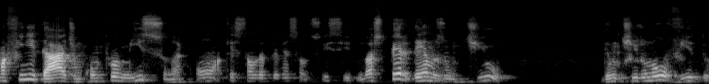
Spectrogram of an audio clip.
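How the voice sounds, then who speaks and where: A man's fairly high, bright, sharp voice at a moderate pace, with lively intonation. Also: big swings in loudness. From Brazil, São Paulo coast (São Vicente/Santos). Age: 60s. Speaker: educator and historian. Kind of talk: interview.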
